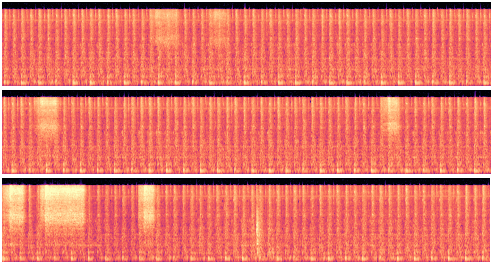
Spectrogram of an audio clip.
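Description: CNY portable computerized embroidery machine stitching a design: a steady, fast, regular needle rhythm while the embroidery unit moves the hoop. A few brief hissing noises come and go over it.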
